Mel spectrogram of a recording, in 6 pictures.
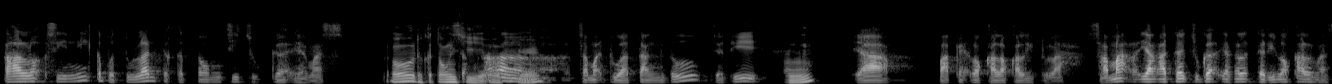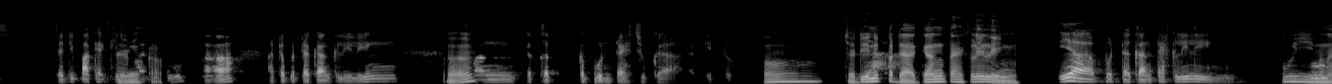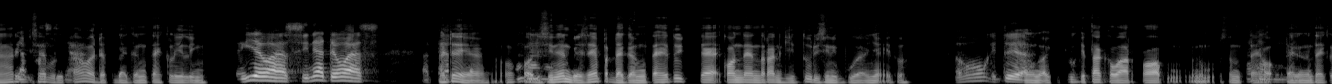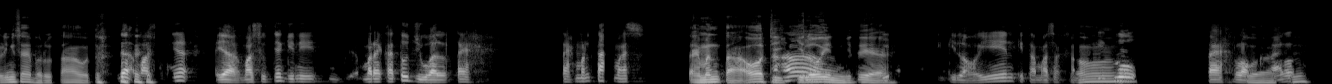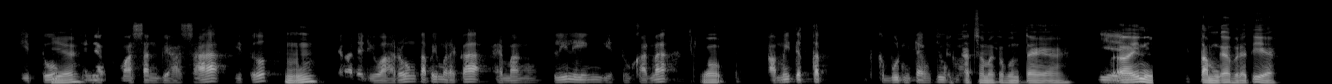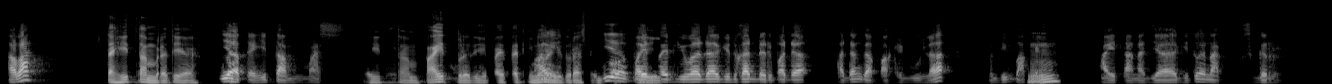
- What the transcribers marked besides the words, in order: tapping; "banyak" said as "buanyak"; chuckle; unintelligible speech; lip smack; tongue click
- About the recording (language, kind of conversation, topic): Indonesian, unstructured, Apa makanan khas dari budaya kamu yang paling kamu sukai?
